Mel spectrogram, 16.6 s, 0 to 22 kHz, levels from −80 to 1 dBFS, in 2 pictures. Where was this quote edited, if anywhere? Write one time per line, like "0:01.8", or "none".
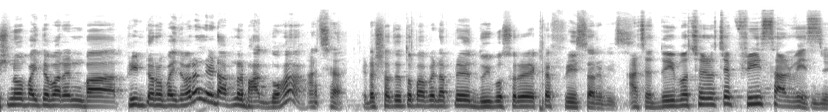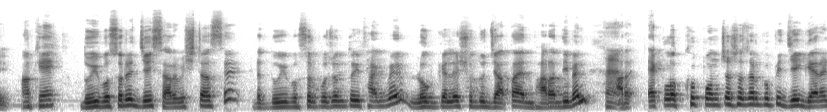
0:03.5
0:08.9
